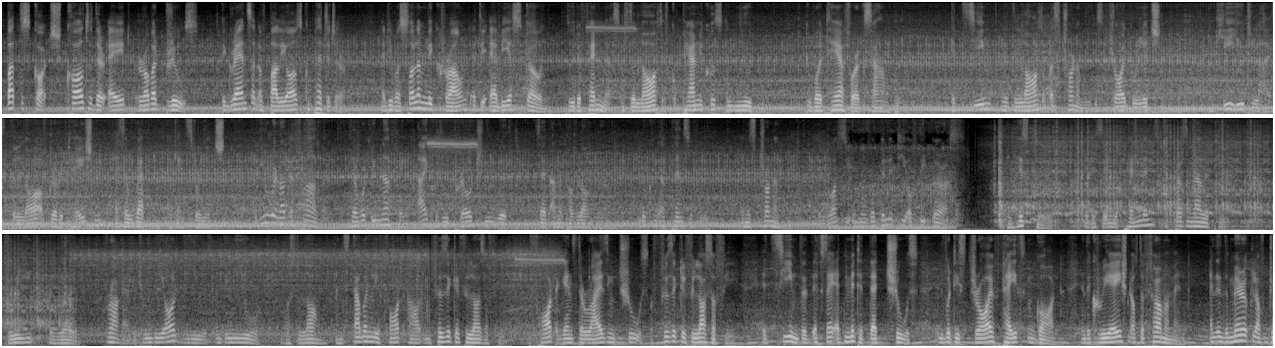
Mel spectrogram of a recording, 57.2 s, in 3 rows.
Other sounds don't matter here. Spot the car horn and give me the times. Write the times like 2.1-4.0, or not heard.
not heard.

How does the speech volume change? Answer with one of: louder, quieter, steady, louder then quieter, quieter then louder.
quieter then louder.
